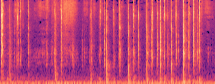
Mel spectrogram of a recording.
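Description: Fingertips press and tap the keys of a small black plastic backlit Razer Tartarus Chroma gaming keypad. About two dozen quick, dry clicks come in an uneven, rapid run, with sharp bright attacks that die away almost instantly over a faint low hum.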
